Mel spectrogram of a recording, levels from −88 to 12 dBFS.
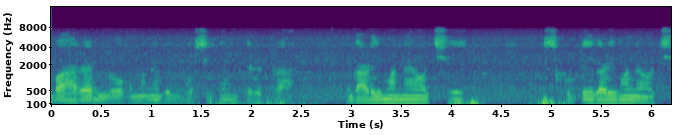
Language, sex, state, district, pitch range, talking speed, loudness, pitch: Odia, male, Odisha, Sambalpur, 100-110 Hz, 85 wpm, -20 LUFS, 105 Hz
